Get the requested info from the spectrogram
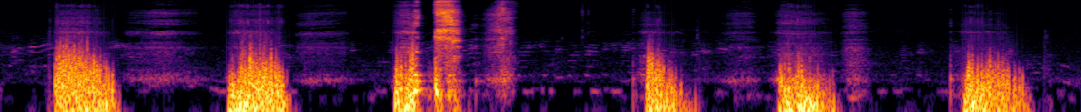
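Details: Six forceful sneezes at night in about eleven seconds, each a sharp explosive burst with quiet breaths between; repeated sneezing.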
